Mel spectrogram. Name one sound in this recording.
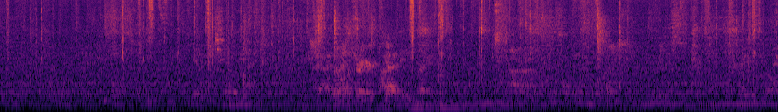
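Playing cards shuffle and flick softly by hand.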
